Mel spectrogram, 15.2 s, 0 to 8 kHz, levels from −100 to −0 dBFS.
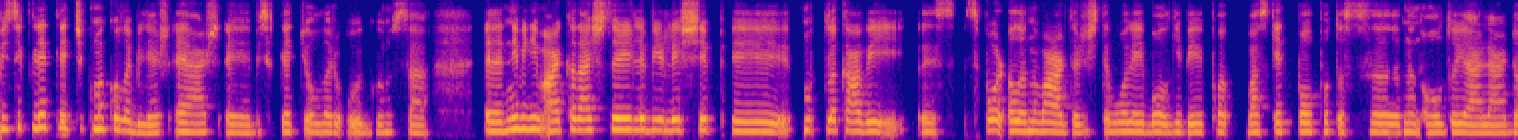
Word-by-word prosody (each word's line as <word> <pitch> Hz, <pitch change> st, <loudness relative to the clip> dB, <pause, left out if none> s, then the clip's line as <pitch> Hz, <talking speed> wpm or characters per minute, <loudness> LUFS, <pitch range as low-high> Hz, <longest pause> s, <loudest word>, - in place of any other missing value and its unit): bisikletle 260 Hz, -, +1 dB
çıkmak 250 Hz, +1 st, +2 dB
olabilir 175 Hz, -6 st, -1 dB
eğer, 185 Hz, -1 st, 0 dB
eee, 170 Hz, -1 st, -2 dB
bisiklet 185 Hz, +1 st, -3 dB
yolları 180 Hz, -1 st, -2 dB
uygunsa, 175 Hz, -1 st, -5 dB, 0.6 s
eee, 200 Hz, 0 st, +4 dB
ne 250 Hz, -, +7 dB
bileyim, 250 Hz, 0 st, +4 dB
arkadaşlarıyla 235 Hz, +2 st, +4 dB
birleşip, 225 Hz, +1 st, +3 dB
eee, 200 Hz, +1 st, 0 dB
mutlaka 215 Hz, -3 st, -1 dB
bir, 195 Hz, +1 st, 0 dB, 0.2 s
eee, 95 Hz, 0 st, -2 dB
s 95 Hz, -, -7 dB
spor 220 Hz, 0 st, -1 dB
alanı 205 Hz, 0 st, +2 dB
vardır, 185 Hz, -3 st, +1 dB
işte, 195 Hz, +1 st, -4 dB
voleybol 190 Hz, -2 st, 0 dB
gibi 185 Hz, -1 st, -1 dB
po 185 Hz, -2 st, -4 dB, 0.2 s
basketbol 190 Hz, +1 st, -1 dB
potasının 185 Hz, -2 st, -3 dB
olduğu 180 Hz, +1 st, -1 dB
yerlerde 170 Hz, -1 st, -1 dB
195 Hz, 115 wpm, -24 LUFS, 180-220 Hz, 0.6 s, ne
